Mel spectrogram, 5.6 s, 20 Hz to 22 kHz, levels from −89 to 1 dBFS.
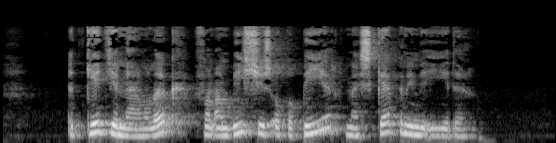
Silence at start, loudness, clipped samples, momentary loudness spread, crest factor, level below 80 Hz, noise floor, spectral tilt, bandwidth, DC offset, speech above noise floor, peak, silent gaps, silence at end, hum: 0.7 s; -19 LUFS; under 0.1%; 11 LU; 20 dB; -58 dBFS; -70 dBFS; -4 dB/octave; 11.5 kHz; under 0.1%; 50 dB; -2 dBFS; none; 0.8 s; none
